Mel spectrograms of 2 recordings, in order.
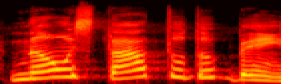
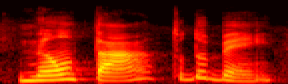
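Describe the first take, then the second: First: Não está tudo bem, first não hit high; não stressed high and falling. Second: Said in the usual way. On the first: Shown as a demonstration. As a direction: lift the first não, then fall.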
